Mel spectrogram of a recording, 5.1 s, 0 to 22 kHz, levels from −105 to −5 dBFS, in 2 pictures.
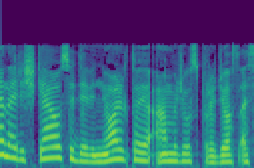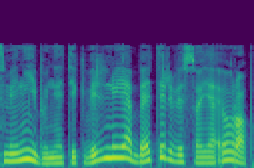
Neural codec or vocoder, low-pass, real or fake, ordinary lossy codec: none; 7.2 kHz; real; MP3, 48 kbps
